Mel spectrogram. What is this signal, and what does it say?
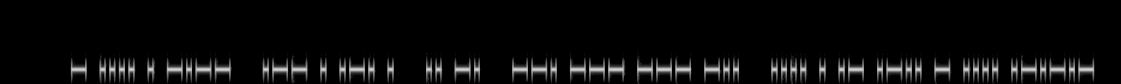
Morse code, heard as a keyed tone, about 25 wpm, 700 Hz. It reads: THEY WERE IN GOOD HEALTH.
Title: Sentences from Top 1000 Words - Review Part 3 - 25wpm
